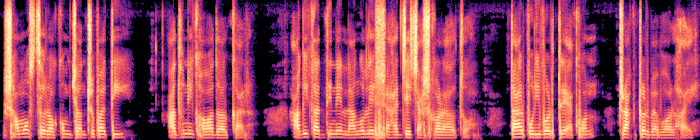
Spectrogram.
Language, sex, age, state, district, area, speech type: Bengali, female, 30-45, West Bengal, Paschim Bardhaman, urban, spontaneous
